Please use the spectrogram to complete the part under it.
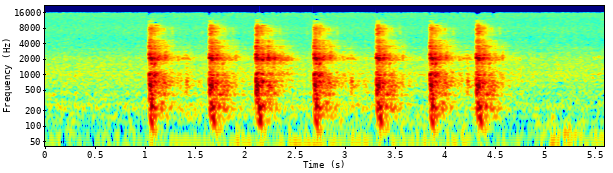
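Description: Gunshots from a mobile game crack in quick succession through a small phone speaker.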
